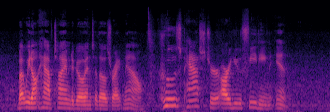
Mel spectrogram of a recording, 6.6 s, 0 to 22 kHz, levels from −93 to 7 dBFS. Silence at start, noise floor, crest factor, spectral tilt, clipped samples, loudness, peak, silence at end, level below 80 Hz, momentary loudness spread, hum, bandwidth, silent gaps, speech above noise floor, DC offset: 0 s; -55 dBFS; 22 dB; -4.5 dB/octave; under 0.1%; -33 LUFS; -12 dBFS; 0 s; -68 dBFS; 12 LU; none; 15.5 kHz; none; 22 dB; under 0.1%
